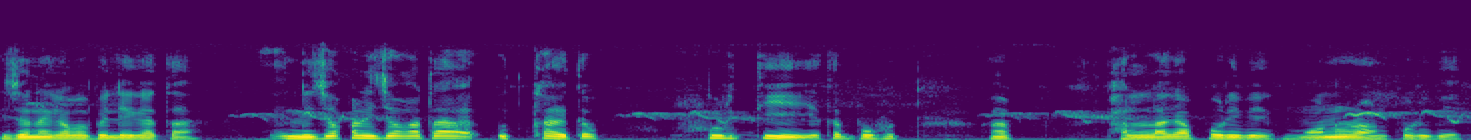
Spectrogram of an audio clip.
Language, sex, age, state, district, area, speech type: Assamese, male, 30-45, Assam, Morigaon, rural, spontaneous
